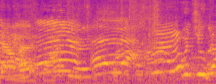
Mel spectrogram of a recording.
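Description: Several children talking and calling out at once, high-pitched voices overlapping into a continuous chatter with no clear words.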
